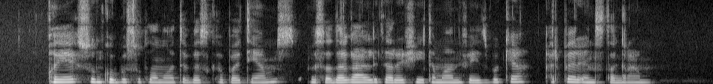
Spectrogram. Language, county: Lithuanian, Kaunas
